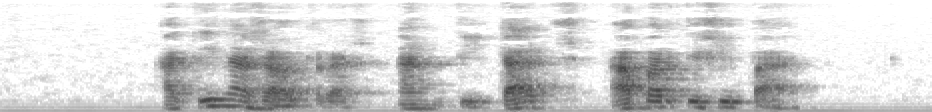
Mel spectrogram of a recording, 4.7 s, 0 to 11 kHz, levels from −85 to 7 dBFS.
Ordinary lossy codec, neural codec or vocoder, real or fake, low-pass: AAC, 48 kbps; none; real; 9.9 kHz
